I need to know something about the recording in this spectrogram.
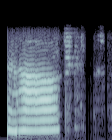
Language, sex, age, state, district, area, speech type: Gujarati, female, 18-30, Gujarat, Rajkot, rural, conversation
